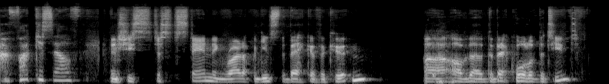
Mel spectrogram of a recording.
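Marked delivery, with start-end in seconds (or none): 0.0-0.8 whispered in a much higher pitch. Narrating a game scene inside a tent, Mira's whisper. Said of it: "you hear Mira just whisper".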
